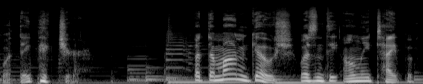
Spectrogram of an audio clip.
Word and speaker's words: main gauche: seen written down and often mispronounced as main gouch but is more correctly pronounced as mon gosh it's a french phrase and simply means using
